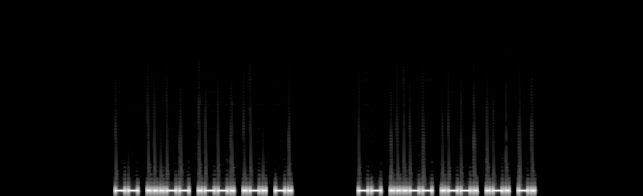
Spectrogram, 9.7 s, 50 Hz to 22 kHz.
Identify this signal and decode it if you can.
Morse code, heard as a keyed tone, about 25 wpm, 700 Hz. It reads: M3PRN M3PRN
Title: DXCC-100 Call Signs - 5 Characters - Repeated 2x - 25wpm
